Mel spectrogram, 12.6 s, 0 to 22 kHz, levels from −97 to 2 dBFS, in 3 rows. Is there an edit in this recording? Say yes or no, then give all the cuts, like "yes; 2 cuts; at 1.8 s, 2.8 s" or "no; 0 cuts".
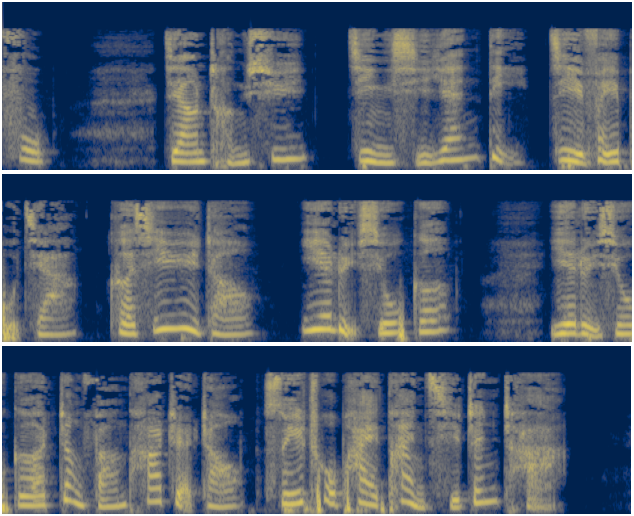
yes; 3 cuts; at 3.6 s, 4.8 s, 10.1 s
